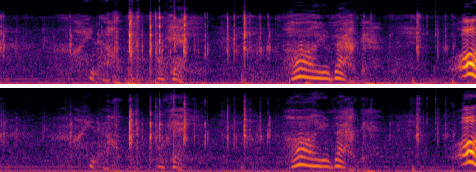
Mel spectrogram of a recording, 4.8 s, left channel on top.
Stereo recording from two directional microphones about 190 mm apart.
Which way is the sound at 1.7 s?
5° left (ahead or behind).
